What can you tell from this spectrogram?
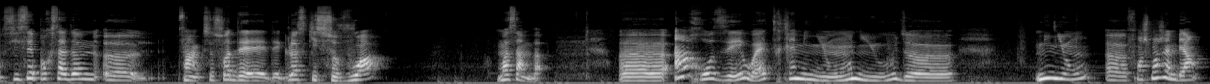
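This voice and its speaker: A young woman, chatting casually through a makeup review with lots of fillers and repeated words. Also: medium pitch. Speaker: beauty vlogger.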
